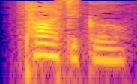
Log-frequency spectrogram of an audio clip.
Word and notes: particle: {‘pɑ:rtıkəl}

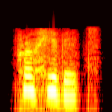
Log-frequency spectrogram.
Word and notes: prohibit: prəʋ’hıbıt

